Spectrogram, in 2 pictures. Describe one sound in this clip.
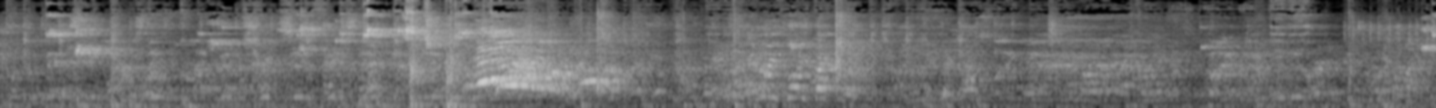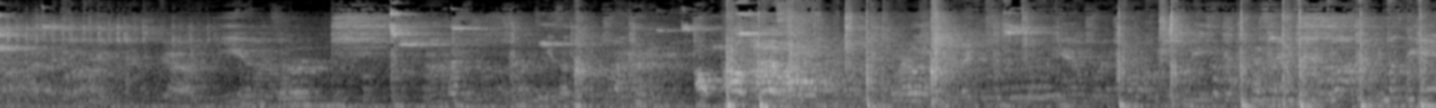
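A volleyball is hit with sharp slaps in a large echoing gym.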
